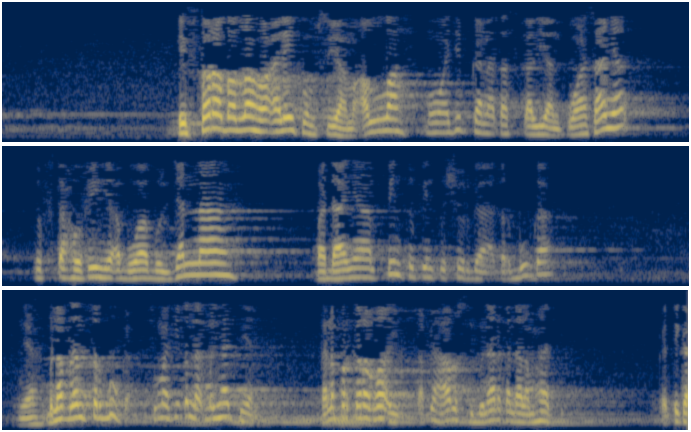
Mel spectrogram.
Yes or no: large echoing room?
yes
